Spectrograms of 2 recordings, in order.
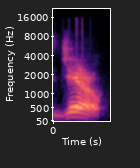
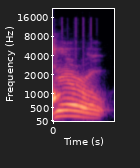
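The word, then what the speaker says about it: Geralt: how they ran into Gerald. And uh I also realized I've been saying his name wrong for the longest. I say it with a D at the end instead of a T.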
